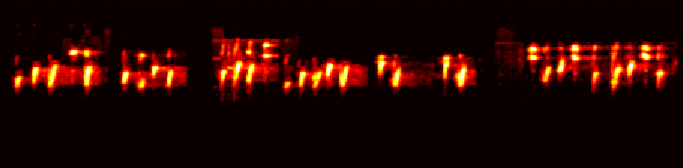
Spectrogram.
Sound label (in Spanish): toques tiboli, campero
